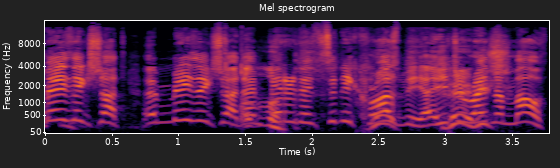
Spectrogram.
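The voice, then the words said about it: Weird, vaguely British-sounding accent. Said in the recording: “are you like British? You got like a weird accent, man. ... my accent is very, very international.”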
